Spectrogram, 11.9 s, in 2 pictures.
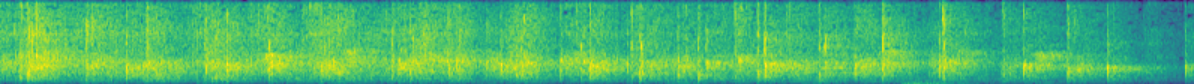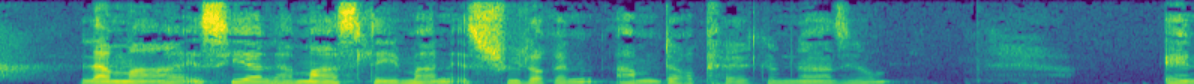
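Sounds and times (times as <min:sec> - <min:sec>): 
audience clapping: 0:00.0 - 0:06.4
speech: 0:06.4 - 0:10.5, 0:11.8 - 0:11.9.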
